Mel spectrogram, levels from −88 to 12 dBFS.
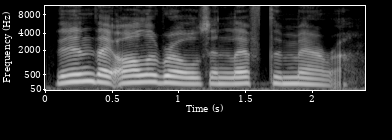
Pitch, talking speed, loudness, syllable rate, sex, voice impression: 215 Hz, 200 wpm, -15 LUFS, 5.0 syllables/s, female, very feminine, slightly young, slightly adult-like, very thin, tensed, slightly powerful, bright, hard, clear, slightly fluent, cute, intellectual, very refreshing, sincere, calm, friendly, reassuring, unique, elegant, sweet, slightly lively, slightly strict, slightly intense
